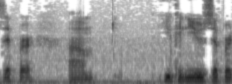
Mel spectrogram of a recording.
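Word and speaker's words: zypper: a system update using I believe the pronunciation is zipper um you can use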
